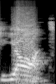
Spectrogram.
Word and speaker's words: yacht: that is not yacht we're yacht it's just yachts the say H is silent yacht ski and scull you know the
